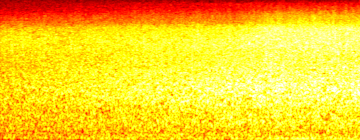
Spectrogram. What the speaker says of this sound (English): Right now it's just raining, it's not an actual thunderstorm.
